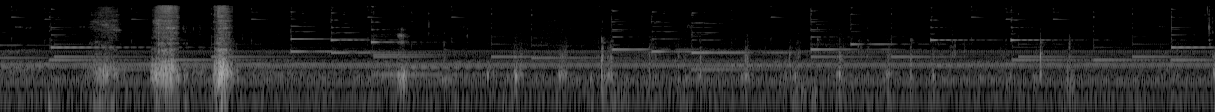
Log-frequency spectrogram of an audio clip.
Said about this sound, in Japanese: 咀嚼音結構入ってますか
